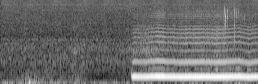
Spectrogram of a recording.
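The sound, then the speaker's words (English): A telephone dial tone switches on abruptly midway through and holds at a steady, loud, even pitch to the end, after a stretch of faint low background noise. “I was wondering what that noise was. That was a dial tone.”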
